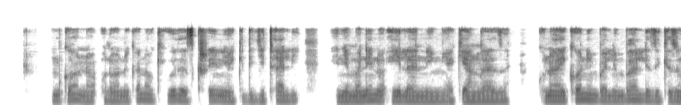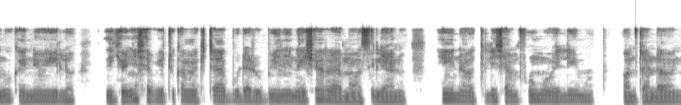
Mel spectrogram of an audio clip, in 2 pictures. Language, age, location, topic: Swahili, 36-49, Nairobi, education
